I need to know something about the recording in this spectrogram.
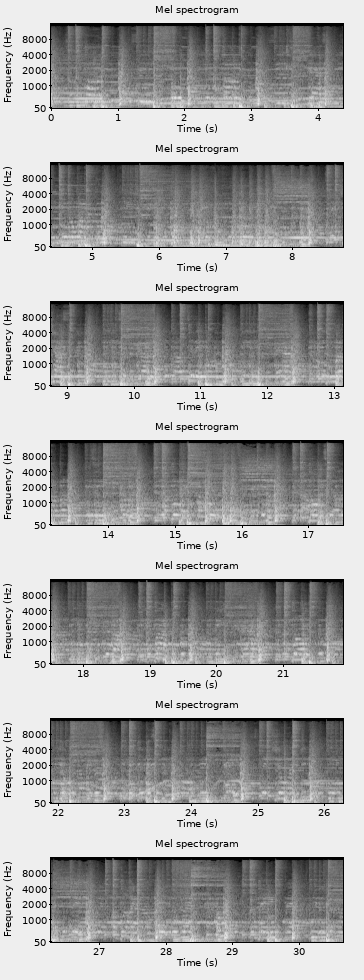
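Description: Acoustic drum kit played in a steady hip-hop groove, with kick, snare and cymbals, along to the song's recorded band track, whose held notes run underneath the beat.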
